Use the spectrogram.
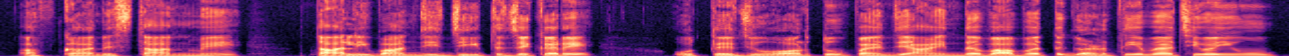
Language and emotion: Sindhi, fearful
